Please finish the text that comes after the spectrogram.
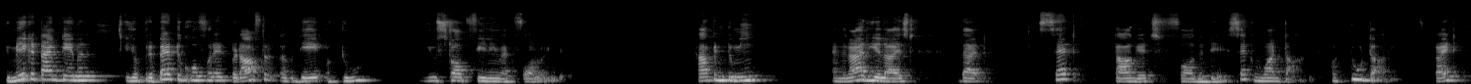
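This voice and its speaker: A young man whose first language is Hindi gives study tips in a casual vlog. His voice sits a little high, and he speaks earnestly and with emphasis. He often stops and restarts his sentences as he goes. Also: expressive, normal speed. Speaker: student vlogger giving study advice.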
